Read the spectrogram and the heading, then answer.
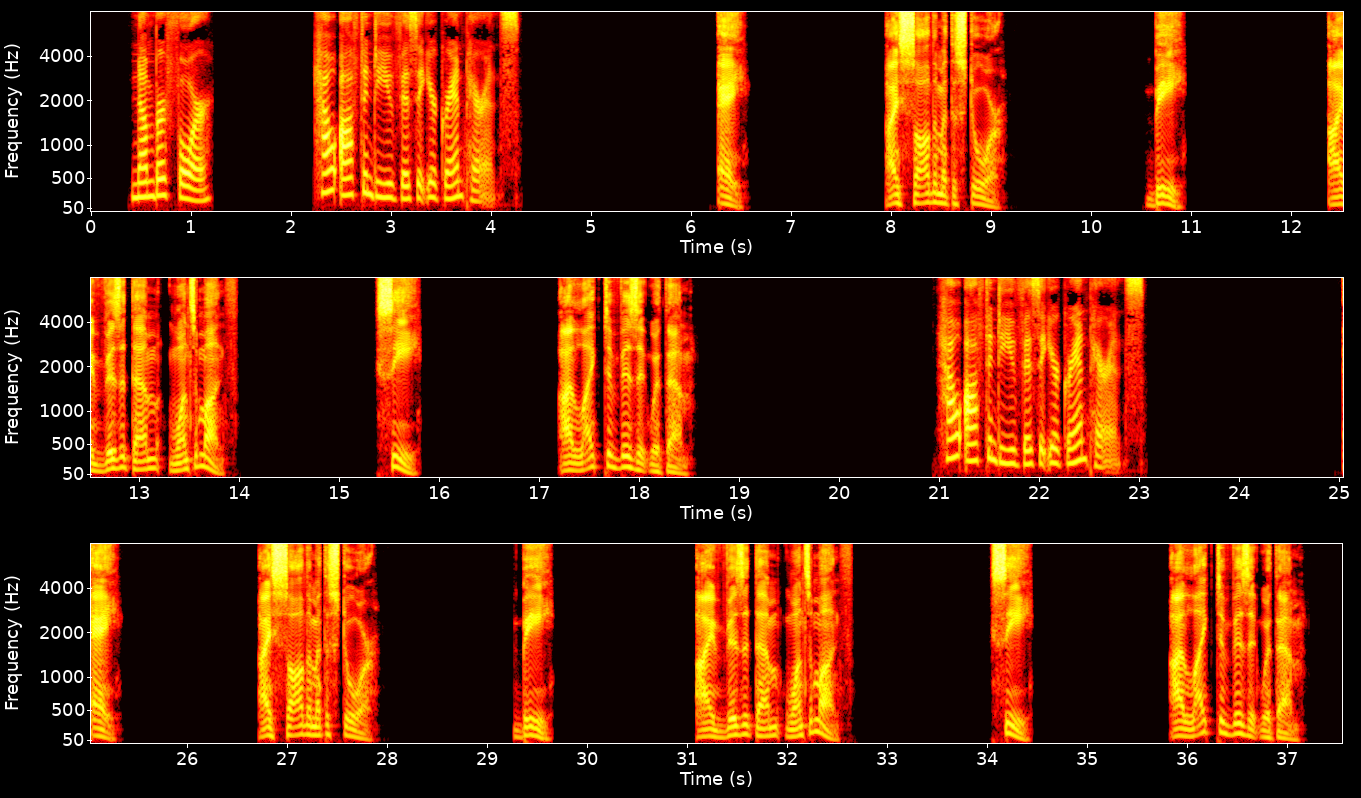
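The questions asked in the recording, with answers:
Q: How often do you visit your grandparents?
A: B: I visit them once a month.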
